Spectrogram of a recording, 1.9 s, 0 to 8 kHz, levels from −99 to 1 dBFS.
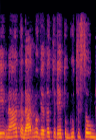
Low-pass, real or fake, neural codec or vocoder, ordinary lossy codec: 7.2 kHz; real; none; MP3, 64 kbps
